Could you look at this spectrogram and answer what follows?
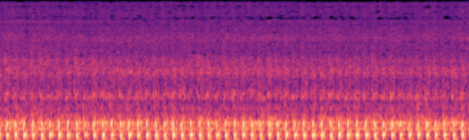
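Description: A motorcycle engine runs with a steady, rapid pulsing beat and some mechanical clatter, holding an even rhythm for several seconds without any voices over it.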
